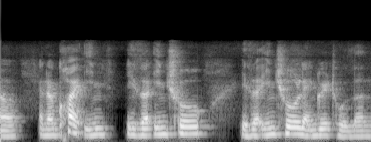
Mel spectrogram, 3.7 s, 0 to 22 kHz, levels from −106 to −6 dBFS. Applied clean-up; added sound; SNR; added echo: neural mask model Resemble Enhance denoiser.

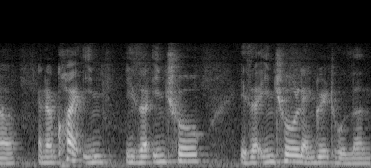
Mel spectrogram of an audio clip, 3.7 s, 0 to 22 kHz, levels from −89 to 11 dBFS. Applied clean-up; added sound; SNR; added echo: none; none; none; none.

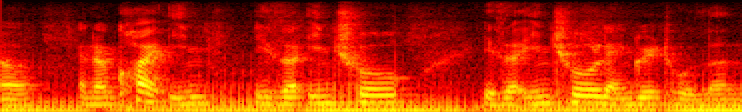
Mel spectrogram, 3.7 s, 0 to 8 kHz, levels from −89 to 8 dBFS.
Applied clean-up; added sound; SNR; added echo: none; Purr; 3 dB; none.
